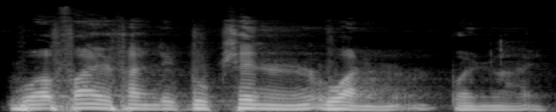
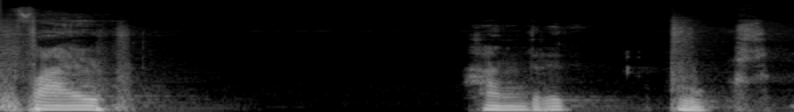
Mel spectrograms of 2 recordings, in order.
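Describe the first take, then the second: First: "five hundred books" stretched very slowly and much louder, rising on "five"; drawn-out emphasis. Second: Five, hundred, books set apart by long pauses; "five" "hundred" "books" dropped one at a time, each punched louder; spaced-out emphasis. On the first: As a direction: lean hard on "five", slow and loud. Repeats the number to stress it. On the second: Boasting of signing many books. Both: Real, not acted.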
